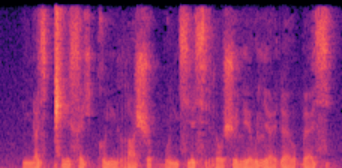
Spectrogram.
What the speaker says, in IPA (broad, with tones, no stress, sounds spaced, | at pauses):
ɲ ɑ˩˧˩ sʲ ǁ i˩˧˩ s ɛ˩˧˩ ç k ʊ˩˧˩ ɲ r ɑ˨˩˦ ʃ o˨˩˦ ɡ͡b o˨˩˦ ɲ sʲ ɑ˩˧˩ sʲ r o˨˩˦ ʃ ʏ˨˩˦ lʲ ɛ˨˩˦ w lʲ ɑ˨˩˦ ɪ̯ ɗ ɛ˨˩˦ ʊ̯ ɓ ɛ˨˩˦ sʲ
